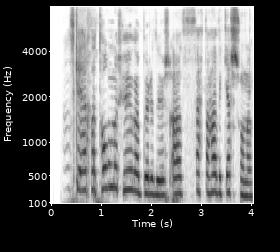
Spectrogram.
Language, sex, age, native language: Icelandic, female, 13, Icelandic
